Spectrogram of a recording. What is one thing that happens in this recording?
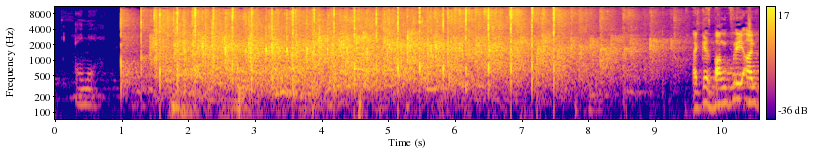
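A group of people applaud steadily.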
